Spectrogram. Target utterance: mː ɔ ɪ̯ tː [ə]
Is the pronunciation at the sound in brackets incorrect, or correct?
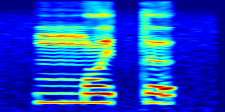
correct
